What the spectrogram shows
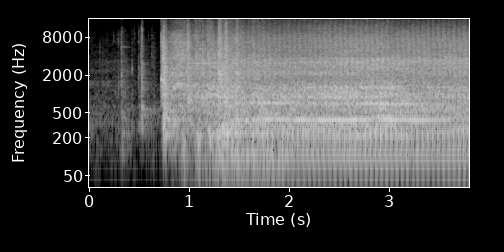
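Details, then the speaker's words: Chinese mini excavator with Ducar engine, first start after maintenance with air cleaner off and everything tightened: a few cranking clicks, then it catches and settles into a steady, even chugging idle; starts readily, runs normally. "Yeah, not bad at all."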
